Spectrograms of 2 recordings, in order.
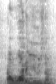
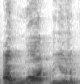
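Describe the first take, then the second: First: Said in the usual way. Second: Slow down, leaning hard on "want"; stress on WANT. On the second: Real, not acted. Trapper insisting he'll use suggested lures, stress on "want". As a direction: draw out "want" in full, not "wanna". Repeats it for emphasis.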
